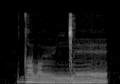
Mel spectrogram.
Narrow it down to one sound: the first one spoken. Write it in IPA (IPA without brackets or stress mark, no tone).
dˤ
